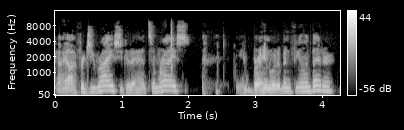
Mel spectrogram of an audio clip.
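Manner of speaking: high-pitched mock host chiding; lightly imitated host, half laughing; Jeff. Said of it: "wasn't like".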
